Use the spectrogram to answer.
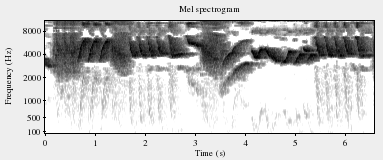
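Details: Curió from a breeding setup delivers a loud, unbroken song of quick, bright whistled phrases rising and falling, with a long swooping slurred note midway and faint clicks underneath.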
